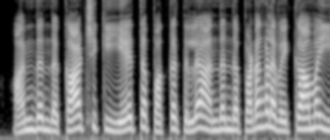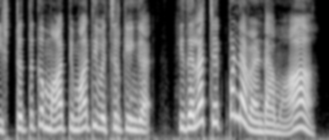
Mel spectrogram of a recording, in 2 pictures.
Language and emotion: Tamil, angry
